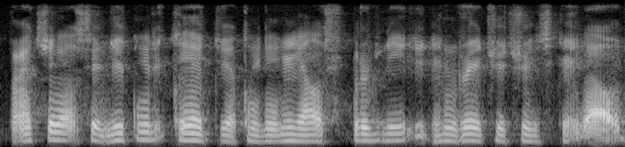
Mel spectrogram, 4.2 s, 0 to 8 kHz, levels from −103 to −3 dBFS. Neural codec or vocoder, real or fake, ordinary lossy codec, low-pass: autoencoder, 22.05 kHz, a latent of 192 numbers a frame, VITS, trained on one speaker; fake; none; 7.2 kHz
